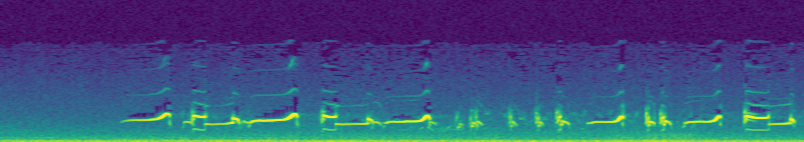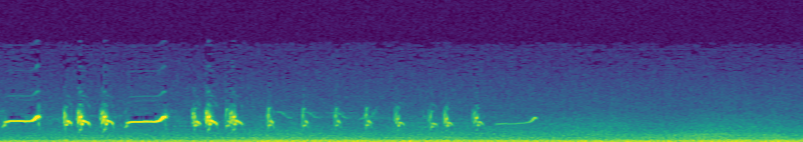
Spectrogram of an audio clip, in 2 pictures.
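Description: A bird calling in a fast series of short, high whistled notes, many rising at the end. The calls start about a second in and quicken into rapid trilled notes before stopping at about eight seconds.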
